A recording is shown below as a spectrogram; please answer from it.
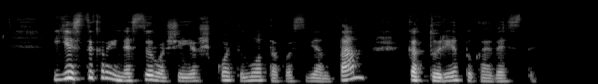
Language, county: Lithuanian, Tauragė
